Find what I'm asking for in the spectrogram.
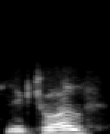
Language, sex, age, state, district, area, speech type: Kashmiri, male, 18-30, Jammu and Kashmir, Pulwama, urban, conversation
